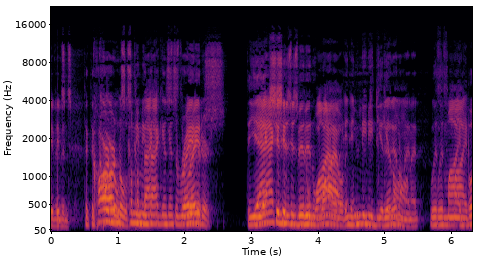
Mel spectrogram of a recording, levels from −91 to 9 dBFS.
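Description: From start to finish the speech carries a channel delay (doubling) fault. One channel runs about 92.9 ms behind the other, a lag that fits a 4096-sample buffer at 44.1 kHz. When the two are summed to mono, the late copy does not blend. It lands as a distinct slap echo at the same level as the original, so every syllable is heard twice in quick succession, giving a doubled delivery across the whole clip.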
